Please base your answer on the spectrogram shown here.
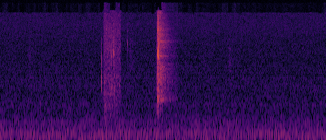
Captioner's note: lens cover clicks closed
